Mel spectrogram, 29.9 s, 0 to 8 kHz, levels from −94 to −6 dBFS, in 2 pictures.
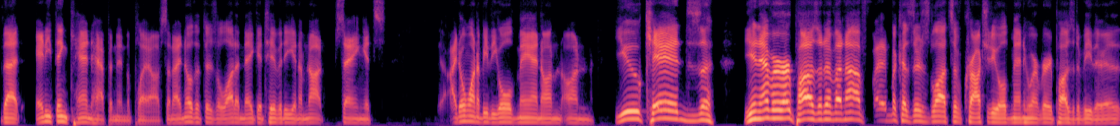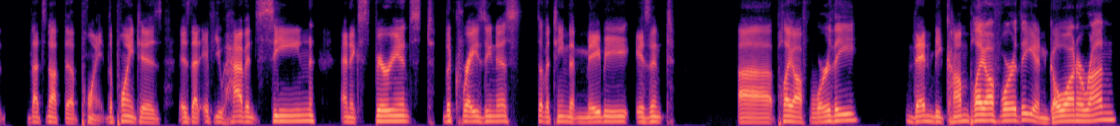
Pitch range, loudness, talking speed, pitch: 100-130 Hz, -27 LUFS, 170 wpm, 115 Hz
